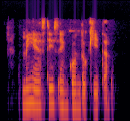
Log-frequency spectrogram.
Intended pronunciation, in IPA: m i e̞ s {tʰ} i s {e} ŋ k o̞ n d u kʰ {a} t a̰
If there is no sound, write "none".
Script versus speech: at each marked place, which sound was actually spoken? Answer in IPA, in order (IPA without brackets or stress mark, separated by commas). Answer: t, e, i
